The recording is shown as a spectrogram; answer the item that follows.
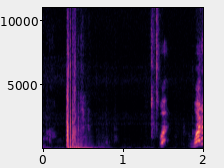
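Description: A car door shutting with one heavy thunk about a third of a second in, dying away within half a second.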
